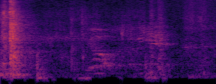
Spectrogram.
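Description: An interior door's lock and handle being worked: a sharp click right at the start, then faint scattered knocks and rattles.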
